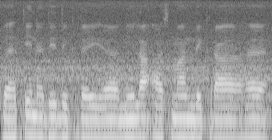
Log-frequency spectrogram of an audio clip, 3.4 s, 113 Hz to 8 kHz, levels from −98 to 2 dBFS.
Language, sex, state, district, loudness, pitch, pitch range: Hindi, male, Arunachal Pradesh, Lower Dibang Valley, -15 LUFS, 105 Hz, 105-110 Hz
